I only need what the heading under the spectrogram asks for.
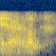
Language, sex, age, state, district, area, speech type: Nepali, female, 18-30, West Bengal, Jalpaiguri, urban, conversation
